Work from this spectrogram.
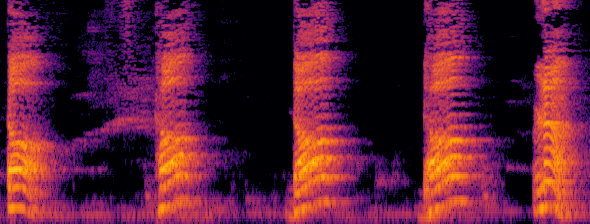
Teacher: तीसरा वर्ग है ट वर्ग। ट वर्ग का उच्चारण स्थान क्या है? मूर्धा स्थान।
